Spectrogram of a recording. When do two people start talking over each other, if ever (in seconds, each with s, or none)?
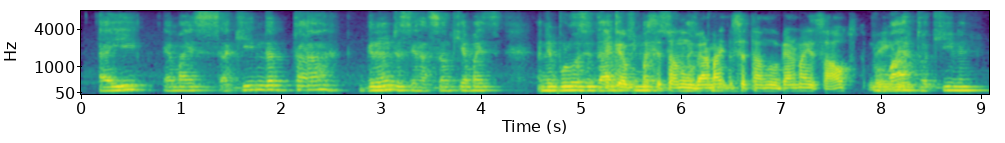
5.2 s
